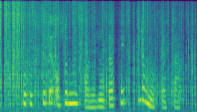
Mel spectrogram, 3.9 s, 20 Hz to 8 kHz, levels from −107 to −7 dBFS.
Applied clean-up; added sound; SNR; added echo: neural mask model RNNoise.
